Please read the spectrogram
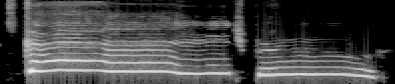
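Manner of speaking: very high, stretched-out title call; playful high-pitched long cry; high drawn-out holler. Pretend. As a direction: stretch both words in a high wail.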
